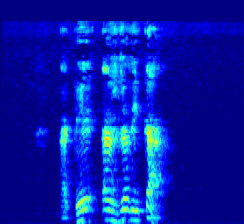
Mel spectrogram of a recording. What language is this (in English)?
Catalan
